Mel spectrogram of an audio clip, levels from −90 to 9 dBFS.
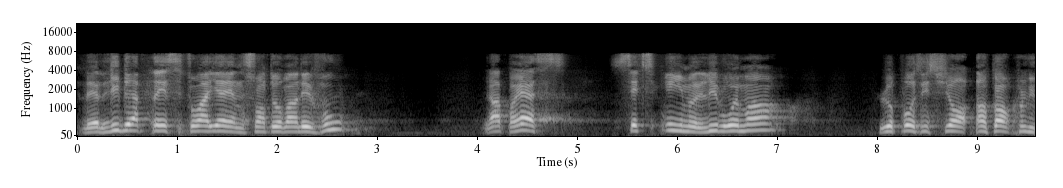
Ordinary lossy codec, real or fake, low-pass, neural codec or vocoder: none; fake; 7.2 kHz; codec, 16 kHz, 1 kbps, FunCodec, trained on LibriTTS, 50 frames a second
